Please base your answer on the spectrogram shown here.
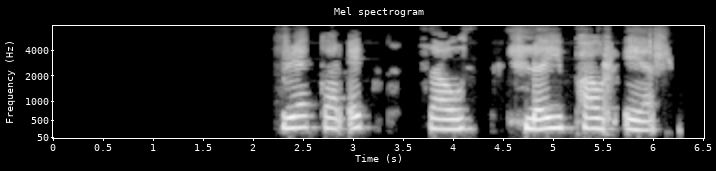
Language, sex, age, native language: Icelandic, male, 8, Icelandic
